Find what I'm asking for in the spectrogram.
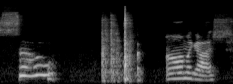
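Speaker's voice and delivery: very slow voice, cracking and giving out. Explaining work on gold pieces while sick, voice giving out. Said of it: "there goes the voice".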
